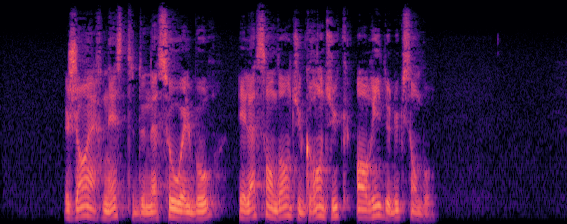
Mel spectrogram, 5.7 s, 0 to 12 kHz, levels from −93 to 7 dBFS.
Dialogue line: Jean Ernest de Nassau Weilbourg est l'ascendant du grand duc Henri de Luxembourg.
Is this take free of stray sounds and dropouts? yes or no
yes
